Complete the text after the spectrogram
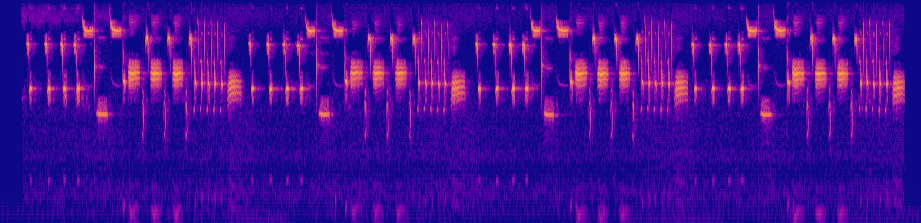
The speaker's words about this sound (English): Now, what kind of sparrow are we going to hear? This is a song sparrow. Some are brave enough to spend the entire winter with us, and so they get to sing first and get the best territory.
